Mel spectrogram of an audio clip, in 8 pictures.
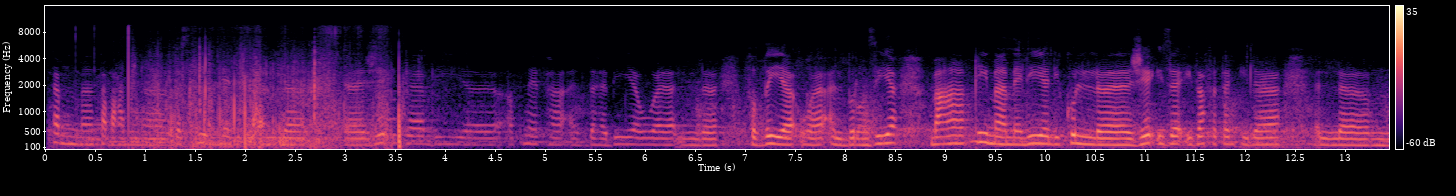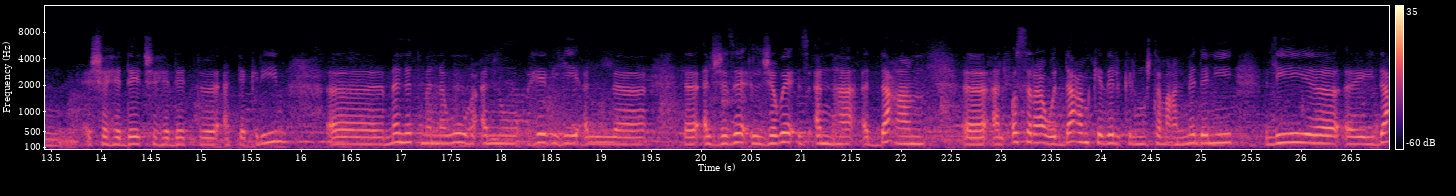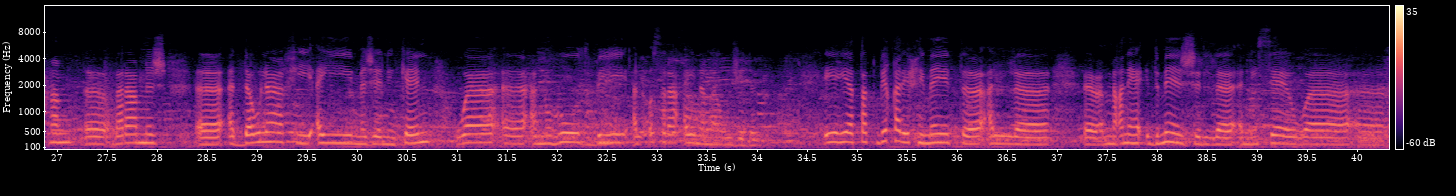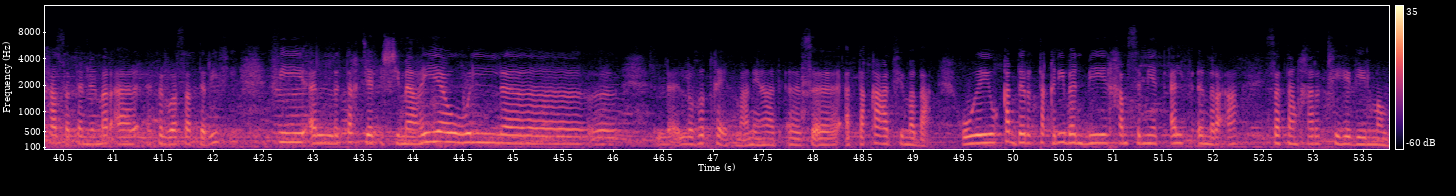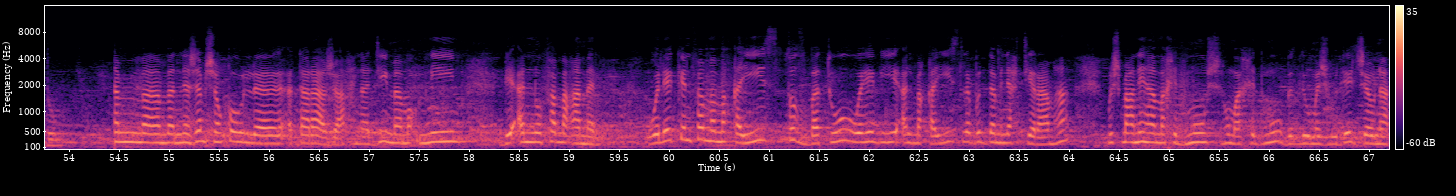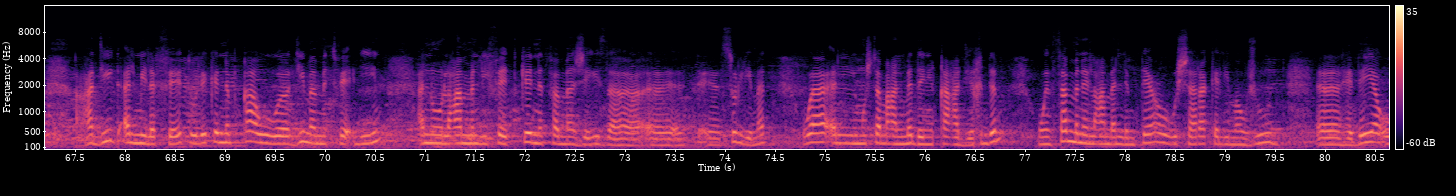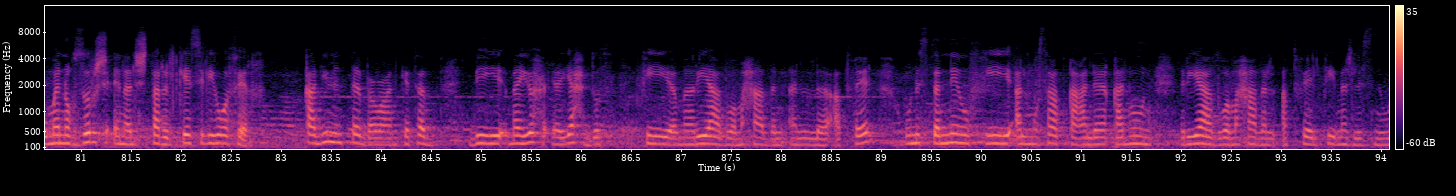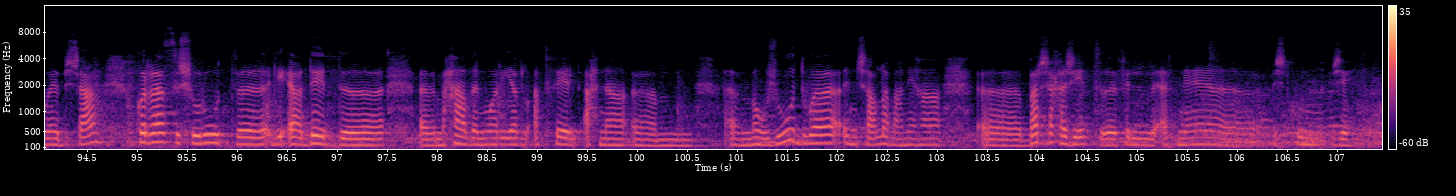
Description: وفي سياق آخر أشارت الوزيرة في تصريح لـ "الجوهرة اف أم" إلى تطبيقة لحماية ادماج النساء خاصة في الوسط الريفي بخصوص التغطية الاجتماعة والتقاعد. كما أفادت بأن هناك مشروع قانون حول رياض ومحاضن الأطفال وأن وزارتها بصدد انتظار المصادقة عليه في مجلس نواب الشعب .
